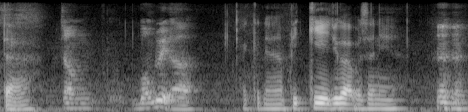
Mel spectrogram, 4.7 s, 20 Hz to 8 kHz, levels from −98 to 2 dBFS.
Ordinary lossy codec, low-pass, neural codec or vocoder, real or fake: none; 7.2 kHz; none; real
